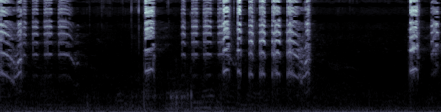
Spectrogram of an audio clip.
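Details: Wild red-wattled lapwing at its ground nest during egg laying, giving loud, shrill, strident notes in quick bursts, including a rapid run of about eight sharp calls, over a low background rumble.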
